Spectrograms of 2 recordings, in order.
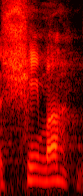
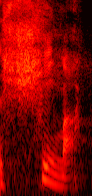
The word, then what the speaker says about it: Shema: It's called the Shema. That's how I pronounce it. Others pronounce it a little bit differently, but I've always heard it called the Shema.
